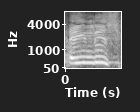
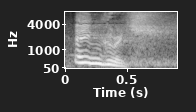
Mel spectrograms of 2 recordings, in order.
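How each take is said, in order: First: The middle consonant is a clear L sound. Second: The middle consonant is an R sound. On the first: "some nationalities cannot pronounce L" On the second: "some nationalities cannot pronounce L"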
